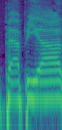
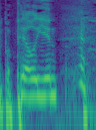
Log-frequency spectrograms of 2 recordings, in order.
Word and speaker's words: papillon: Wait, a little French girl with the papillon and the, I'm sure most people say papillion. Yes, and I commend you for pronouncing it correctly.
